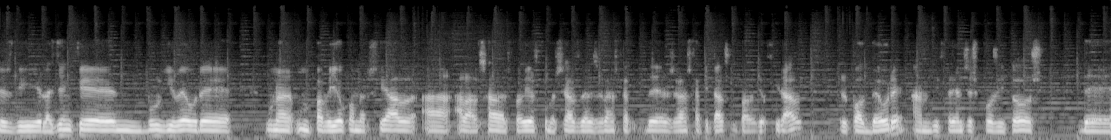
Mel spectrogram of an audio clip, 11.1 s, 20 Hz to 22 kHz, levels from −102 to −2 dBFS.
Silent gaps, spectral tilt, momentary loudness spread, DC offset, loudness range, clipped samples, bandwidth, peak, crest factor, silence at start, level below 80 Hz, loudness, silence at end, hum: none; -7.5 dB/octave; 9 LU; under 0.1%; 4 LU; under 0.1%; 7.6 kHz; -4 dBFS; 14 dB; 0 s; -50 dBFS; -18 LUFS; 0 s; none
